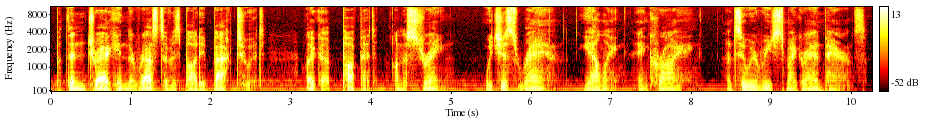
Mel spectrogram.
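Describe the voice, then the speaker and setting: A man reading submitted scary stories as a storytelling host, in a measured, unhurried scripted narration. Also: low voice, dark tone.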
